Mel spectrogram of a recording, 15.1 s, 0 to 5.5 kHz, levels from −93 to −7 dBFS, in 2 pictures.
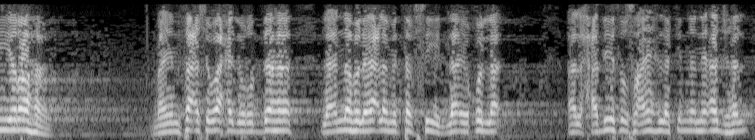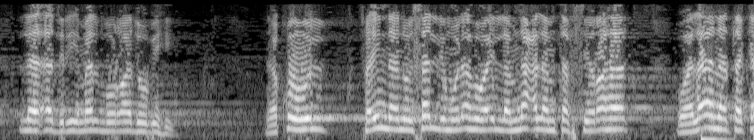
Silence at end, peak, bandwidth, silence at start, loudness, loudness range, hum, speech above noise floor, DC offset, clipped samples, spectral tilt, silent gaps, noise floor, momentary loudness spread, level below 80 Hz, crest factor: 0 s; -4 dBFS; 5.2 kHz; 0 s; -21 LUFS; 6 LU; none; 31 dB; under 0.1%; under 0.1%; -7 dB/octave; none; -52 dBFS; 12 LU; -50 dBFS; 18 dB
